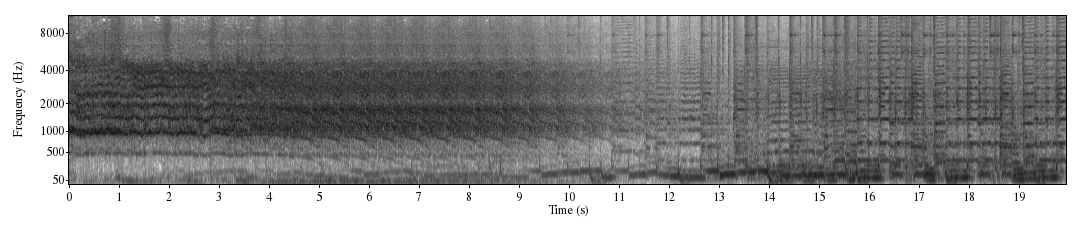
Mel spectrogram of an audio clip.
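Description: Loud, sustained angry screaming by football manager Tony Pulis, with wavering, echoing pitch, fills the first half, then fades into a busy music bed with a pulsing bass line and percussion.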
